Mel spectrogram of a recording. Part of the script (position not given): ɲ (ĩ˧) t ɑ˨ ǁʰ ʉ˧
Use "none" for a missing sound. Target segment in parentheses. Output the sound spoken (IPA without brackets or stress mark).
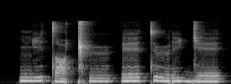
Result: i˧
